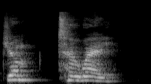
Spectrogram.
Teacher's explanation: Let's say we had the word away, jumped away, robbed away. The t of jumped really comes out by joining. It joins the next word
